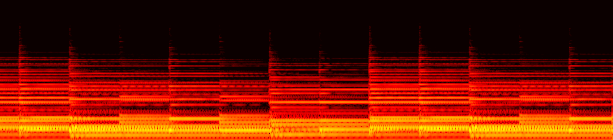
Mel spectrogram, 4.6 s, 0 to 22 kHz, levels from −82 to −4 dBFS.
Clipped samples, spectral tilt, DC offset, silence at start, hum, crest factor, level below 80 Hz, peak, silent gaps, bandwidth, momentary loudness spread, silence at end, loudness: under 0.1%; -8.5 dB/octave; 0.3%; 0 s; none; 12 dB; -58 dBFS; -18 dBFS; none; 7 kHz; 3 LU; 0 s; -30 LUFS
